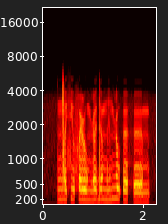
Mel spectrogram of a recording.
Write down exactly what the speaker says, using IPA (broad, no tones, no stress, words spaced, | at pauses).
ŋ͡ǀəsʲofəɭum ɳødømim ɳuʔø høm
